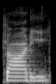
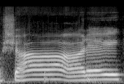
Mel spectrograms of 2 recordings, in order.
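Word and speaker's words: shotty: So I had to look up, you know, when you hear it, it's like shoddy, okay, and I was thinking, you know, shoddy, but it's not. It's spelled S-H-O-T-T-Y, and they're referring to riding shotgun.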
